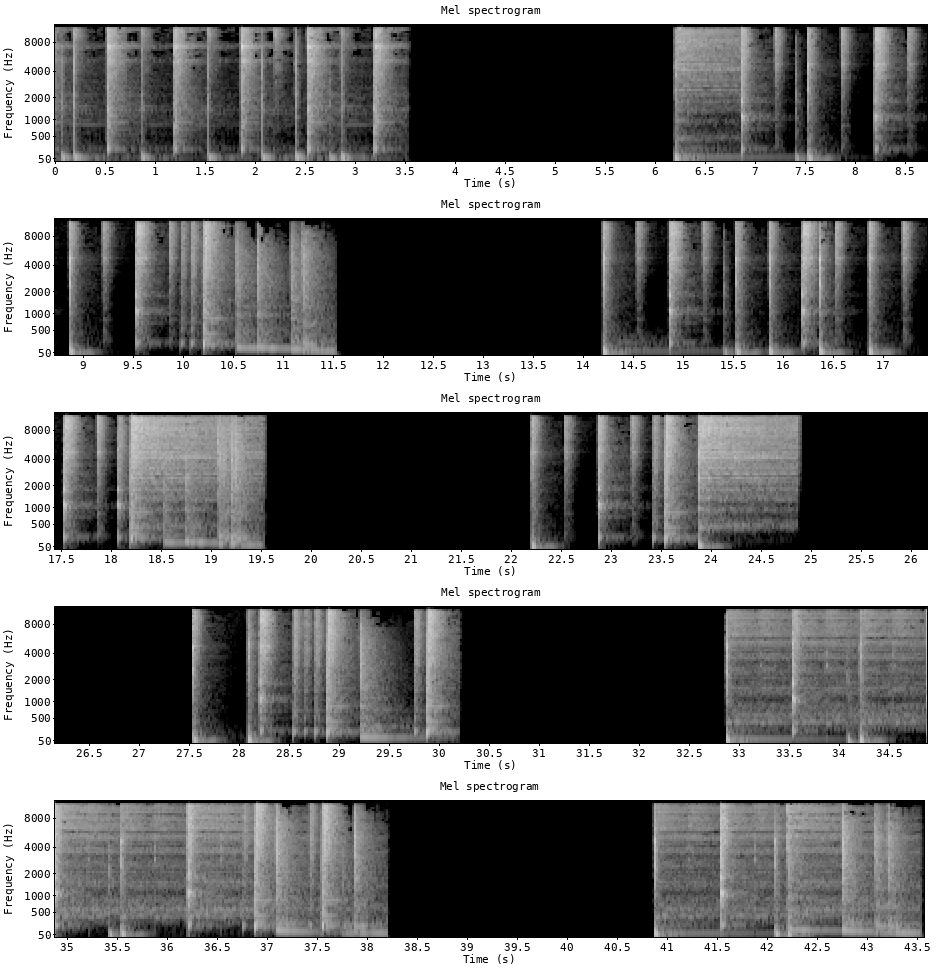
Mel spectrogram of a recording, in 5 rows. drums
0:00.0 0:03.6, 0:06.2 0:11.6, 0:14.2 0:19.6, 0:22.2 0:24.9, 0:27.5 0:30.2, 0:32.9 0:38.2, 0:40.9 0:43.5

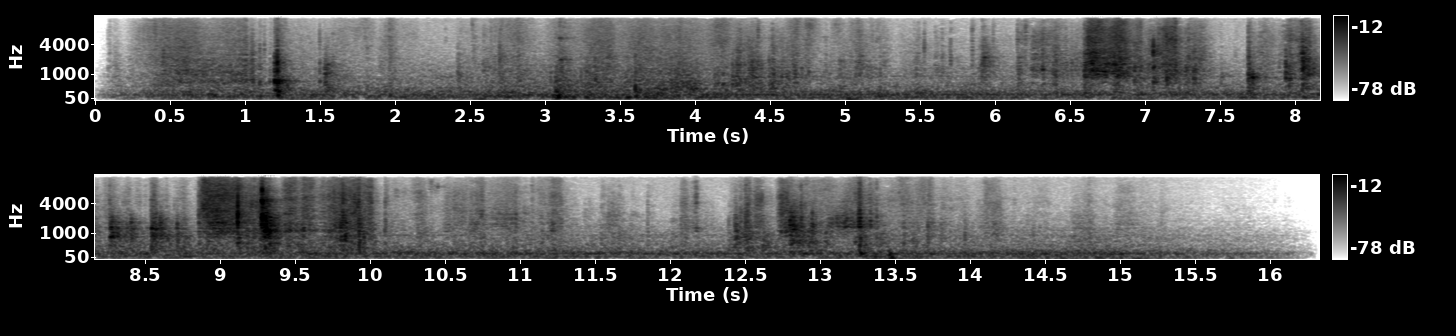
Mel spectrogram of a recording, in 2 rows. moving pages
0:03.4 0:14.3

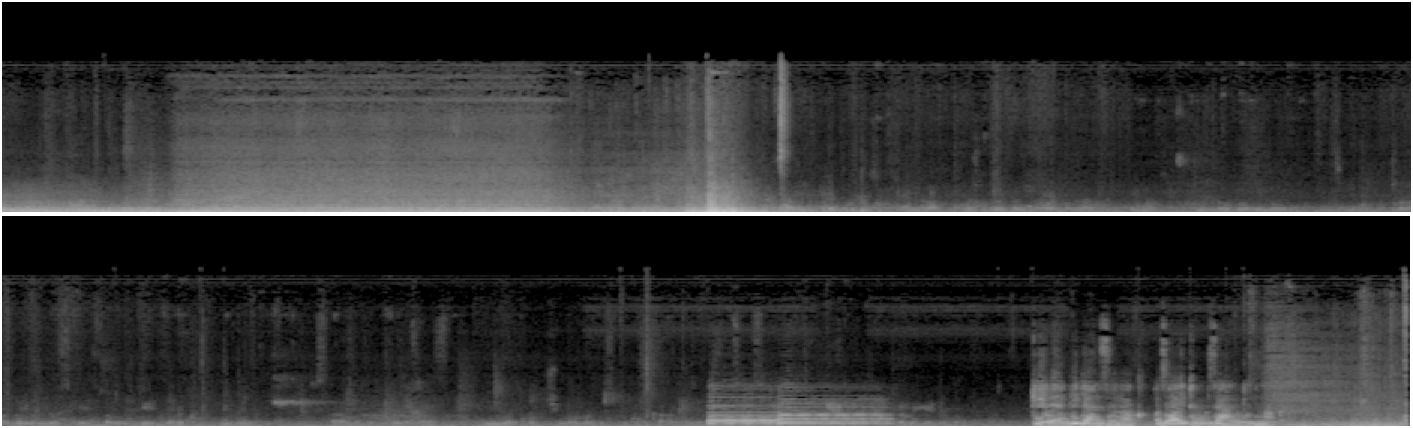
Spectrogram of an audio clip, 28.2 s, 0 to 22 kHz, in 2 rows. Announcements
0:21.2 0:23.3, 0:24.4 0:27.1

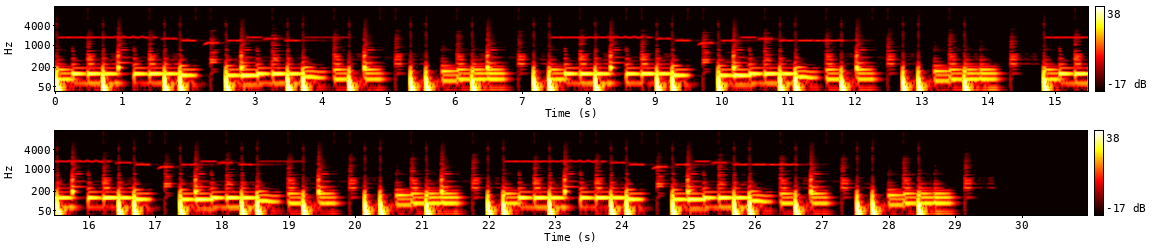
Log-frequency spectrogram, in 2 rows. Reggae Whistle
0:00.0 0:05.3, 0:07.4 0:12.7, 0:14.8 0:20.0, 0:22.2 0:27.6

